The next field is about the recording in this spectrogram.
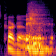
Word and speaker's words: Cardoso: Sorry, I'm sorry if I pronounced that wrong. – You did. – Okay, sweet. Did pronounce it wrong or right? – It's Cardoso.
